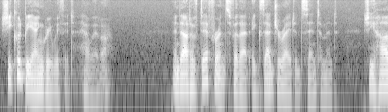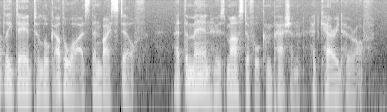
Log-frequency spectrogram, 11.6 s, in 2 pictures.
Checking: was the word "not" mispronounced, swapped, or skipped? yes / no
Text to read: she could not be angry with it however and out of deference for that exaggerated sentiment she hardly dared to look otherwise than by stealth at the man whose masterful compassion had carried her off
yes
